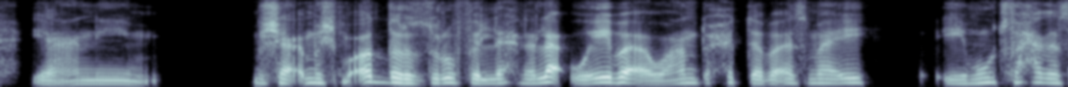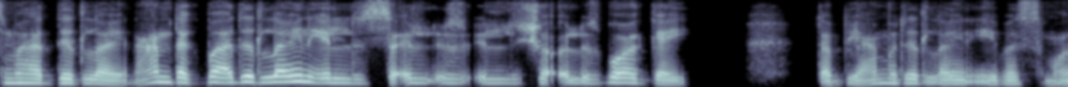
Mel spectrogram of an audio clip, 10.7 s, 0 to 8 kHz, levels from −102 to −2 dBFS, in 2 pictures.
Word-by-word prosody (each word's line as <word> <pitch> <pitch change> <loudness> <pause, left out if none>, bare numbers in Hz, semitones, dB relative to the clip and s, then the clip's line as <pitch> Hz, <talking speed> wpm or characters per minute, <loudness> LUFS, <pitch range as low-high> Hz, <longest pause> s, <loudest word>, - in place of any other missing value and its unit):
يعني 125 0 -4 0.5
مش - - +5
آ - - +2
مش 155 -1 0
مقدّر 175 -4 +5
الظروف 150 +3 +1
اللي 140 +2 +1
إحنا 145 - -4
لأ، 175 - +7
وإيه 170 +6 +5
بقى، 145 -9 +5
وعنده 150 +6 -3
حِتّة 140 - -3
بقى 135 - 0
اسمها 150 0 -2
إيه، 160 +3 0 0.4
يموت 155 +6 -3
في - - -3
حاجه 170 -2 -1
اسمها 155 +1 0
الdeadline 140 -5 -1
عندك 170 -4 0
بقى 170 -3 +4
deadline 190 -1 +2
ال 175 -6 +2
الس 140 - -3
الأس 155 -1 -4
ال 145 0 -9
الش 140 - -1
الأسبوع 165 +4 -1
الجاي، 125 -7 -3 0.7
طَب - - -4
يا - - -4
عم 150 +2 -4
deadline 145 -3 -4
إيه 130 0 -3
بس، 125 -2 -7
ما - - -7
هو - - -4
150 Hz, 220 wpm, -24 LUFS, 135-160 Hz, 0.7 s, لأ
